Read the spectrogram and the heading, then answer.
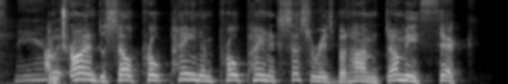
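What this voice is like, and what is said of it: Hank Hill impression. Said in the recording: “Damn, Hank. ... A good impression.”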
